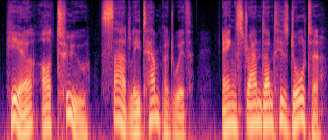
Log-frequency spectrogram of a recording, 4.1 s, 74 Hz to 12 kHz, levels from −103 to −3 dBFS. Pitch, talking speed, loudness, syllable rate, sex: 120 Hz, 145 wpm, -20 LUFS, 5.1 syllables/s, male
